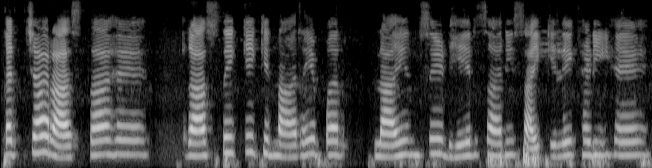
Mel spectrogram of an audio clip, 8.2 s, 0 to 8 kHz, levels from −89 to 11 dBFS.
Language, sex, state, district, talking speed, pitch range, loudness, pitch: Hindi, female, Uttar Pradesh, Hamirpur, 120 wpm, 230-255 Hz, -18 LUFS, 240 Hz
